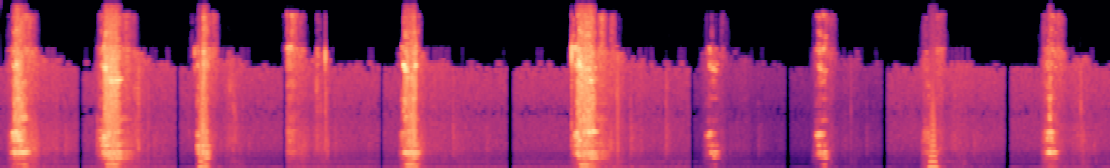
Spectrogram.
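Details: Sharp, abrupt hiccups from a person after drinking soda after dinner, in bouts lasting hours; about ten in eleven seconds, some loud and some faint, over a low steady hum: frequent, forceful hiccups.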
